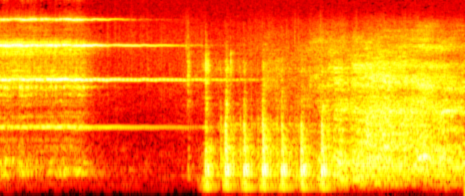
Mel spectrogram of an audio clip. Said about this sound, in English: Should I ring or should I just knock intimately? I'll do both.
